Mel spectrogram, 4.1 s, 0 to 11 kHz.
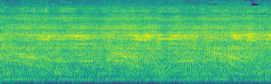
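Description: Four turboprop engines of a C-130 Hercules running as it touches down and rolls out along the runway: a steady low drone with a wavering whine above it that slides down in pitch now and then.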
